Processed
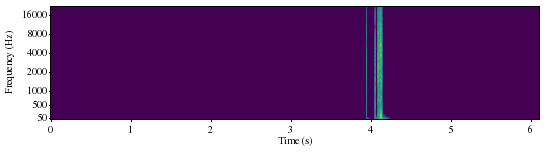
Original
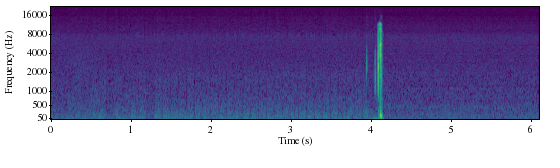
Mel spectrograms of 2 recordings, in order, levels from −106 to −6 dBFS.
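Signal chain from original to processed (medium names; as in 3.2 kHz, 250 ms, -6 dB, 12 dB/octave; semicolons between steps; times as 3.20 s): word length cut 8-bit, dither none; fuzz box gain 36 dB, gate -36 dBFS; trim -2 dB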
